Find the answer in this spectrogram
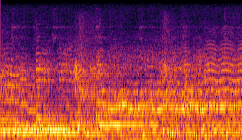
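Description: Gospel music: a choir singing sustained chords over a band, with a saxophone playing a wavering lead line.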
